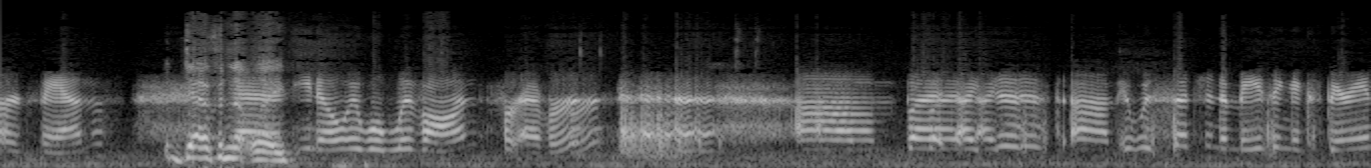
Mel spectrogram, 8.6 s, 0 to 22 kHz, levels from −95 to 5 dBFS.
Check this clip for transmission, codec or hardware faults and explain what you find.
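One fault is present. A doubled audio track runs from 3.55 s to 6.55 s. A second full-band copy of the sound trails the original by roughly 150 ms at about 5 dB lower, most likely because a slower capture path recorded the same signal again. It lands as a crisp, dry slap-back with no decay or room colour, switching on and off abruptly at the edges of that span.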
